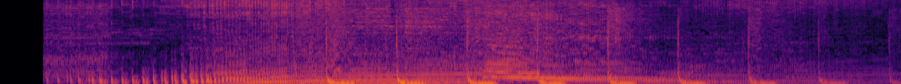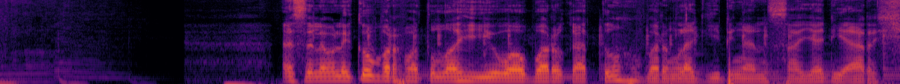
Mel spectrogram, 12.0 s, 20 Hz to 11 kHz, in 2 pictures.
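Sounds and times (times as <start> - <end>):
engine revving up: 0.3 - 6.8.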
